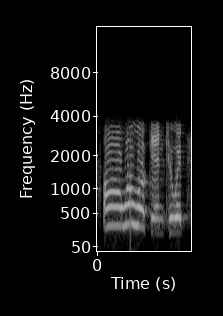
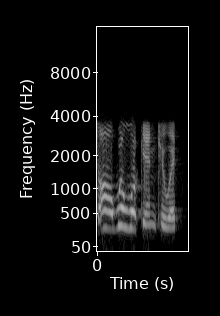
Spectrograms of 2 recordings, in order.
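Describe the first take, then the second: First: Higher, exaggerated mock of a dismissive brush-off; mocking Merkel. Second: Mocking Merkel. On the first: Sneering at Angela Merkel's reply in a higher mocking voice. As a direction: lay the sarcasm on thicker, pitched up. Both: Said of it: "all she said was".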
